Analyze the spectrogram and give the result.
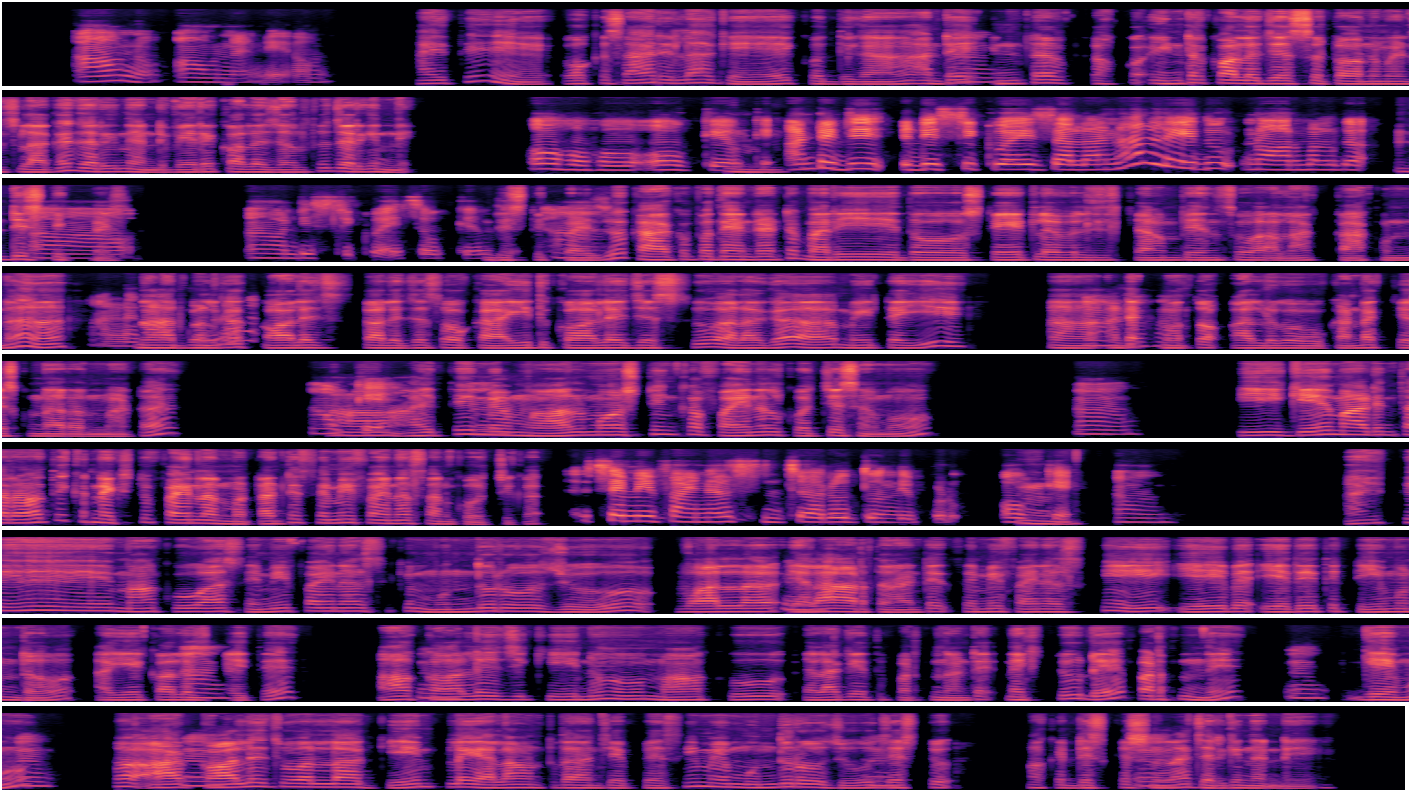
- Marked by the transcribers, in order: other background noise; in English: "ఇంటర్"; in English: "ఇంటర్ కాలేజెస్ టోర్నమెంట్స్"; in English: "డి డిస్ట్రిక్ట్ వైజ్"; in English: "నార్మల్‌గా"; in English: "డిస్ట్రిక్ట్ వైజ్"; in English: "డిస్ట్రిక్ట్ వైజ్"; in English: "డిస్ట్రిక్ట్"; in English: "స్టేట్ లెవెల్ చాం‌పియన్స్"; in English: "నార్మల్‌గా కాలేజ్స్ కాలేజెస్"; in English: "మీట్"; in English: "కండక్ట్"; tapping; in English: "ఆల్‌మోస్ట్"; in English: "గేమ్"; in English: "నెక్స్ట్ ఫైనల్"; in English: "సెమీ ఫైనల్స్"; in English: "సెమీ ఫైనల్స్"; in English: "సెమీఫైనల్స్‌కి"; in English: "సెమీఫైనల్స్‌కి"; in English: "టీమ్"; in English: "నెక్స్‌ట్ డే"; in English: "సో"; in English: "గేమ్‌ప్లే"; in English: "జస్ట్"; in English: "డిస్కషన్‌లా"
- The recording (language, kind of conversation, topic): Telugu, podcast, మీరు మీ టీమ్‌లో విశ్వాసాన్ని ఎలా పెంచుతారు?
